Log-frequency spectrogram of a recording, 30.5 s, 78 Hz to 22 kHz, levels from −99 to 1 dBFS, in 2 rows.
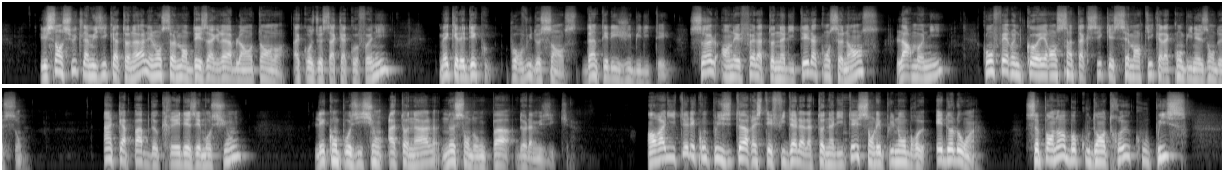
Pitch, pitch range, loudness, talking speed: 145 Hz, 120-165 Hz, -22 LUFS, 155 wpm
